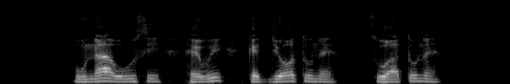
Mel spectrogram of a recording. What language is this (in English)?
Yaqui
